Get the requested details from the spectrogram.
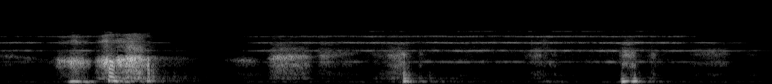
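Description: A sprinkler alarm bell in a basement rings at 6 o'clock in a steady, sustained metallic tone for several seconds, preceded and punctuated by short breathy gasps and rustling bursts.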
